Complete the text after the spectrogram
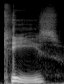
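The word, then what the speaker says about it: Caius: but they'll produce the also pronunciation of Keys, which is another pronunciation of it, which is actually because there's a college in Cambridge where I'm from called Gonville and Keys, and it's spelled Gonville and Gaius.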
